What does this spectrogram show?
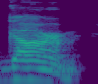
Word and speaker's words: Garm: my pronunciation, and his name means growl. Yes, Garm, which is indeed the guardian of Helheim, much the same way that Cerberus is the guardian of Hades.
